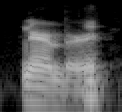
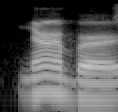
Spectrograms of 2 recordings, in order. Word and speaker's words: Nuremberg: name was it called nirenberg how do you pronounce it yeah Nuremberg Nuremberg just following orders exactly yeah that that's the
